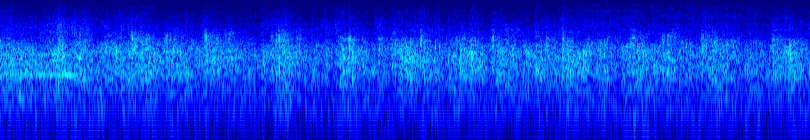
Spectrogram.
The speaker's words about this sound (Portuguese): Posso ouvir um glória a Deus bem forte, um aplauso bem forte ao Rei da Glória.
